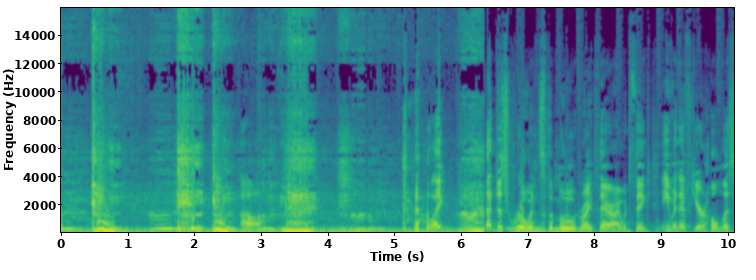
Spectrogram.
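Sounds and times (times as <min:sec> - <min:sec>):
speech: 0:00.0 - 0:00.9, 0:02.5 - 0:03.8, 0:05.3 - 0:10.0
man throaty voiced groaning: 0:00.0 - 0:06.4
man coughing up phlegm: 0:00.4 - 0:01.0, 0:01.7 - 0:06.4.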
